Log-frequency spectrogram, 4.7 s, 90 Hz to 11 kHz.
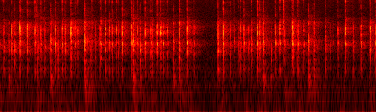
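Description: An Everglide SK87 dual-mode tenkeyless mechanical keyboard, with lubed Gateron INK Black v2 switches, black, white and pink PBT dye-sub keycaps, a steel plate and a foamed ABS plastic case, sits on a desk mat and is typed on continuously with the fingertips of both hands. About 30 short, dry keystrokes give bright clacks centered around 2.6 kHz with almost no low end. There is a brief pause near the middle before the typing resumes.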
